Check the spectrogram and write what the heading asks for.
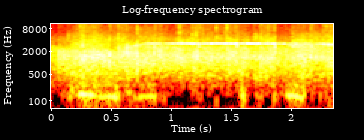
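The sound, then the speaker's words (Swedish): A church audience applauds the worship singers steadily, a dense wash of many hands clapping at an even, fairly loud level throughout, with a faint sustained high tone running beneath it. “Nu, tycker jag, nu, nu kan vi höra en, en applåd här tycker jag för kära lovsångare.”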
